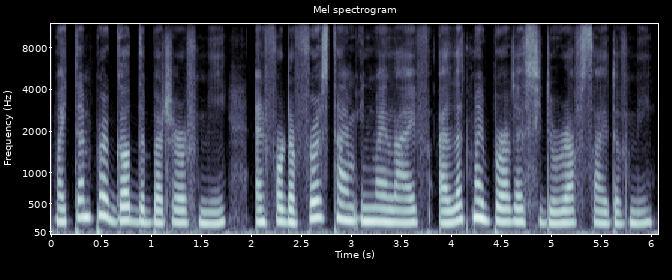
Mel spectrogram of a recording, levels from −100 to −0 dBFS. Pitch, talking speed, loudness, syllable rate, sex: 210 Hz, 245 wpm, -18 LUFS, 5.0 syllables/s, female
